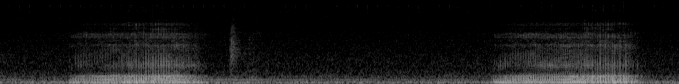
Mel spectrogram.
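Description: Two loud, rough, low-pitched snores on breathing in, separated by a quiet pause. Ordinary sleep snoring.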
